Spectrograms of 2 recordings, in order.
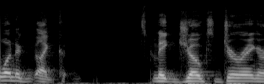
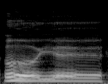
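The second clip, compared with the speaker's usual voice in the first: mock moaning. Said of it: "the moaning and groaning".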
